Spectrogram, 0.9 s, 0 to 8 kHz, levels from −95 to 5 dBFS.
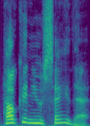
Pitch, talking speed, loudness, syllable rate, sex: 190 Hz, 330 wpm, -20 LUFS, 6.3 syllables/s, male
